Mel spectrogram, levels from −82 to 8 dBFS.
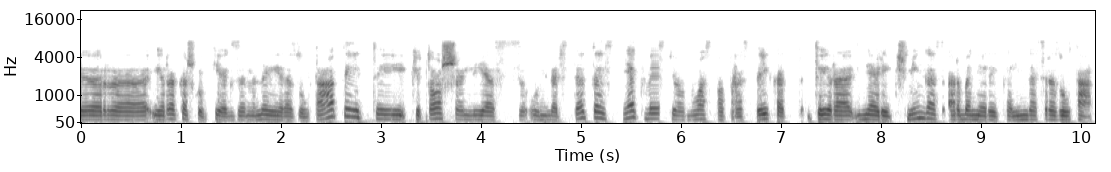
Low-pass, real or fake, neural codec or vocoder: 7.2 kHz; real; none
